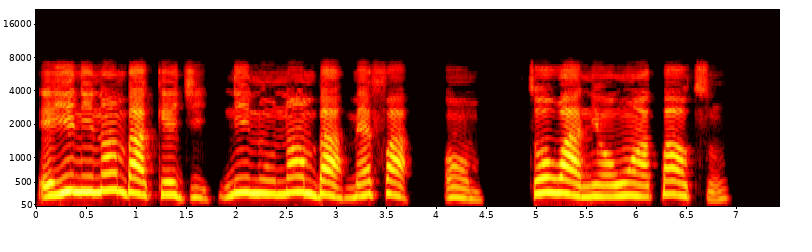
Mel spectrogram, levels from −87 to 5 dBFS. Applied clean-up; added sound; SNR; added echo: neural mask model Resemble Enhance denoiser.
